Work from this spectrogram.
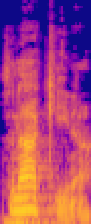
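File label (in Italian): "cacchina", dialettale crespinese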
